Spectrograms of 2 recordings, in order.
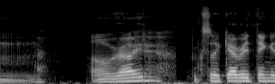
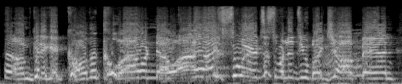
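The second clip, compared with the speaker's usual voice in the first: very high, whining panic; acted fretful, high-pitched angel; anxious panic; 11 semitones higher, 3 dB louder than usual. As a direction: wail as if doomed. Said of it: "the easily anxious angel".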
